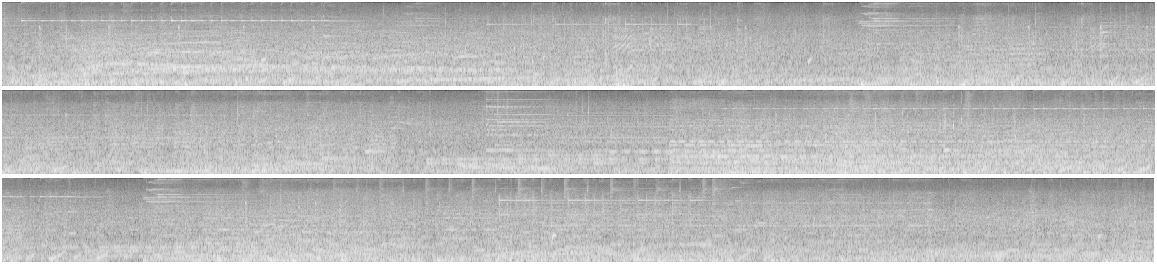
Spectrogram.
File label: Wolf Loop; Real Deal Slots; Lobster Larry; SlotsOL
